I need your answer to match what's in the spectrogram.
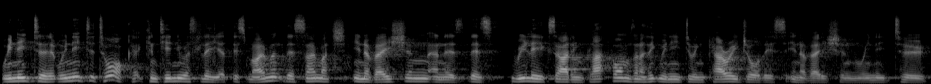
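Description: A man's voice: medium pitch, a little fast, few pauses. Male panel moderator, 40s, podium mic, unscripted wrap-up with restarts, long hall reverb. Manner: loose, searching phrasing with fillers and restarts. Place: large conference stage hall.

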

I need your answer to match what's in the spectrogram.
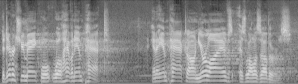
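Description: Here the older male commencement speaker, in his sixties, talks at a moderate pace with a slightly high pitch and a sharp tone. Earnest and exhorting, he lifts his voice for emphasis into a podium mic, and the large hall adds reverb and faint ambience.

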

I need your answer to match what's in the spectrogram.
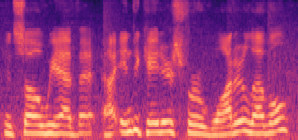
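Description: A high-sitting, darkish voice at normal speed comes from a man in his fifties doing a product presentation in an interview. His explanations go step by step, checked with "right?" and "okay?", on a large indoor trade show floor with music playing beneath.

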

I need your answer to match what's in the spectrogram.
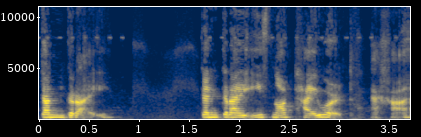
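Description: Slow-speaking woman teaching Thai. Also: medium pitch, fairly even intonation, fairly bright tone, husky, rough recording. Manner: mixes simple English with Thai, adds polite particles often. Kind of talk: online language lesson.

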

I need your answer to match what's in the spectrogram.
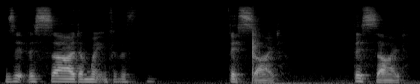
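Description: A man's voice: mid-range voice, normal speed, a bit bright, a little hiss or hum. A man in his thirties with a northern English accent, hosting an informal live stream and chatting in a rambling, self-deprecating way. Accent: Northern English, Rotherham. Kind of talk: casual live-stream chat.

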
